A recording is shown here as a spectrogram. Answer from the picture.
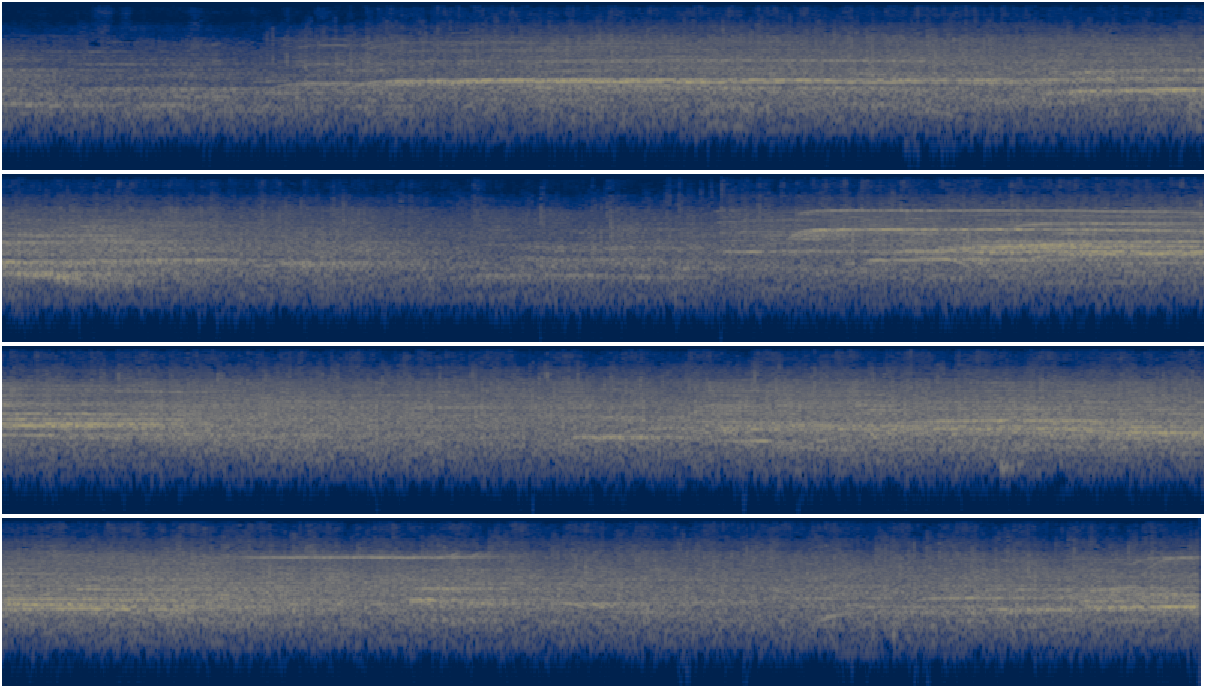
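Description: Arena crowd: many spectators shouting and cheering at once, with applause.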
